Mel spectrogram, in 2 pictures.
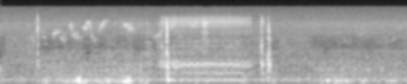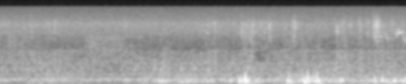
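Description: A camera lens zoom motor whines for about a second, a wavering tone with a hiss that starts and stops sharply, as the lens zooms out. Around it are faint small ticks and rustles.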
